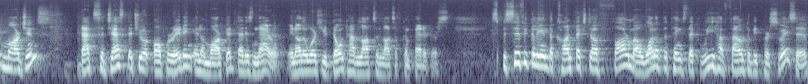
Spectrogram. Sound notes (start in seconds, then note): none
